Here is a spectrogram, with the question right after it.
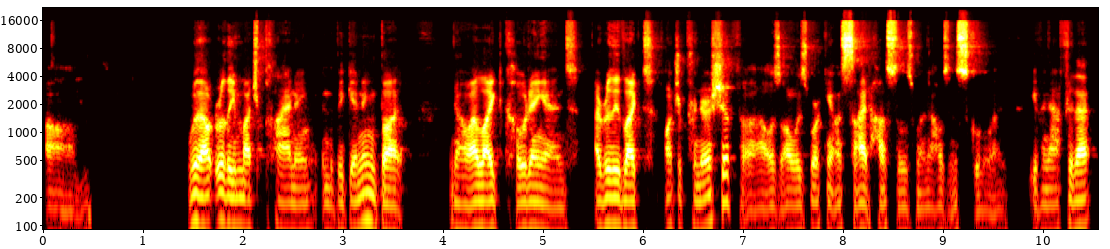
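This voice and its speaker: A man in his thirties from Canada, chatting casually on a podcast, relaxed and self-deprecating with lots of fillers. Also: sits low, a little fast. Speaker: podcast co-host, software engineer.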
